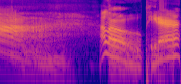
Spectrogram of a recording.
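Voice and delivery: loud drawn-out cry into a greeting; menacing goblin hello; Willem Dafoe. Acted. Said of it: "the Dafoe voice because I like it better".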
